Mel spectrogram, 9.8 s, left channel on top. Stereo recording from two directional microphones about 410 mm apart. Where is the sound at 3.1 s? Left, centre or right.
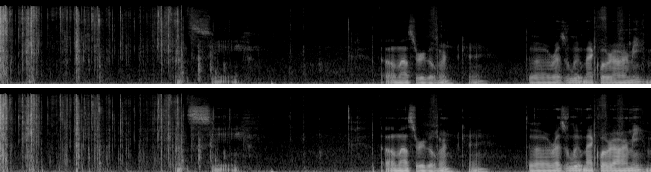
Right.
